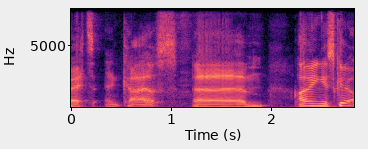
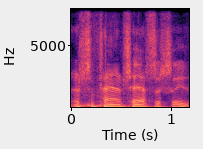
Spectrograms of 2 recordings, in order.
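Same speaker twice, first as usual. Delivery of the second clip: deliberately bad, overblown put-on accent. Doing a bad Donald Trump impression about a great season. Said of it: "I can't do a Trump accent for shit".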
